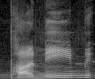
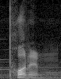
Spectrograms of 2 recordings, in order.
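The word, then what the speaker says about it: פנים: The first syllable is pa, and the second syllable is neem, mitsuyan, neem. Put the word together. Panim is correct, mitsuyan.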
